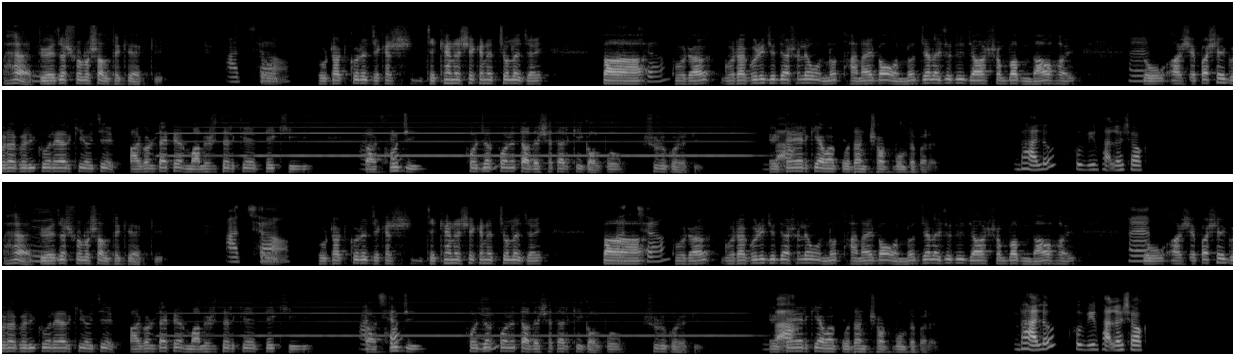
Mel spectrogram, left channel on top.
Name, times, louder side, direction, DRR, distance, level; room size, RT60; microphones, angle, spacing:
voice 1, 0.0-1.6 2.6-2.8 3.2-5.5 6.0-6.5 6.7-10.7 11.4-15.4 15.9-16.5 16.9-19.3 20.0-21.7, left 2 dB, 20° left, 2.2 m, -35 dB
voice 2, 2.2-2.9 6.1-6.6 11.3-11.5 15.9-16.3 17.0-17.3 20.0-20.3 22.4-23.8, right 6 dB, 45° right, 0.5 m, -36 dB
sound 1, 13.8-20.0, left 5 dB, 55° left, 4.9 m, -48 dB
head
